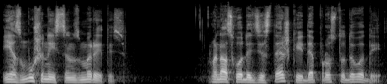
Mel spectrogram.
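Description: A man reading literary prose aloud as an audiobook narrator, with a brisk, even storytelling manner. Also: fairly low pitch. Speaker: audiobook reader.

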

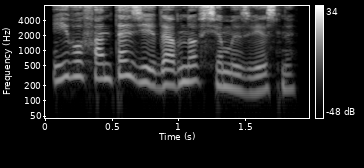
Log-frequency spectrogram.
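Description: A pert teenage girl, as a woman reader puts her on in an audiobook, with a high, bright voice that leans hard on every word. She is dramatic and quick to sulk, and her lines swing well above the reader's own pitch. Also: big pitch swings, no echo, clean studio sound. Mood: sassy. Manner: high-pitched, sassy, emphatic.

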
